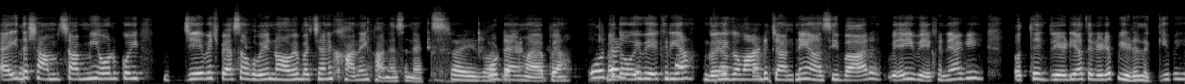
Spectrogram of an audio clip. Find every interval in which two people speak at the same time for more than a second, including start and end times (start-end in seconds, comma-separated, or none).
6.1-7.6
